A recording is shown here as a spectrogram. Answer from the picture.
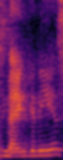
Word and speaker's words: manganese: It's name is manganese, and if it helps you, it rhymes with mac and cheese. So, remember that that's manganese mac and cheese up there.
